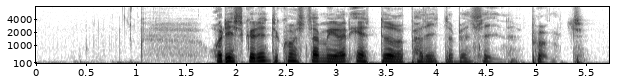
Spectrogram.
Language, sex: Swedish, male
